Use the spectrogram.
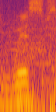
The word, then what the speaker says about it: WSPS: I pronounce it Wisp.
